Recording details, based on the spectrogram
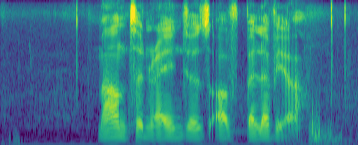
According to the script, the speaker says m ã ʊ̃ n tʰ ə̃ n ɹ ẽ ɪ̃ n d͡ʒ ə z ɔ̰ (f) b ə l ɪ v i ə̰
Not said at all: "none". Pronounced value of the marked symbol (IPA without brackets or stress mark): v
